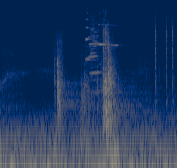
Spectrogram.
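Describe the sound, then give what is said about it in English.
A door thuds shut, a couple of solid knocks with a brief scraping rattle, followed by a quick run of sharp latch clicks. No one speaks. “Sit down, close the door!”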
